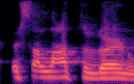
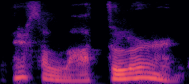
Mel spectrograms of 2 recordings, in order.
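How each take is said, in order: First: It sounds upbeat and enthusiastic. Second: It sounds weary and overwhelmed. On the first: The amount of knowledge is exciting. "I can say that in a positive way" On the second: The amount of knowledge is overwhelming. "But I could also say that in a negative way"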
